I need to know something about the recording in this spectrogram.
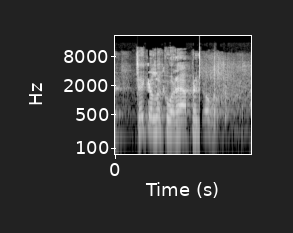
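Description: A man's voice over an outdoor rally PA, then a single sharp rifle shot cracks out a little past halfway, the opening shot fired at the speaker.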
